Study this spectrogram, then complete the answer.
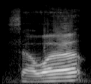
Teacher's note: سواء السبیل، سوا، واو الف مد زبر، و اوپر بڑی مد ہے اس لیے واو کو 4 سے 5 الف کی مقدار کھینچ کر پڑھیں گے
